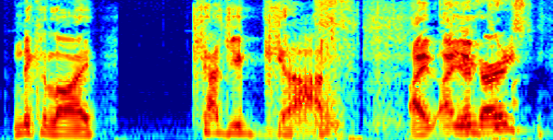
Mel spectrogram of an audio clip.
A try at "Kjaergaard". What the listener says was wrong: I'm pretty sure you don't pronounce the J there. I'm pretty sure it's Kjaergaard.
